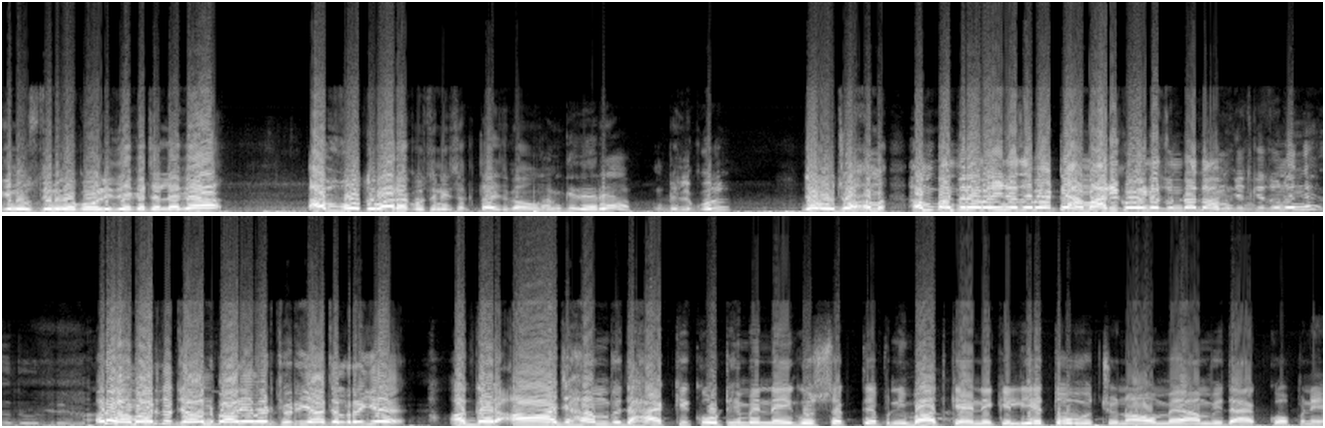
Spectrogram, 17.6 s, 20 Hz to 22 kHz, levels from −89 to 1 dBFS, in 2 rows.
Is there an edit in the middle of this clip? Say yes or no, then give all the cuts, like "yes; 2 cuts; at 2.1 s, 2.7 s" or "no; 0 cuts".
yes; 1 cut; at 11.6 s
